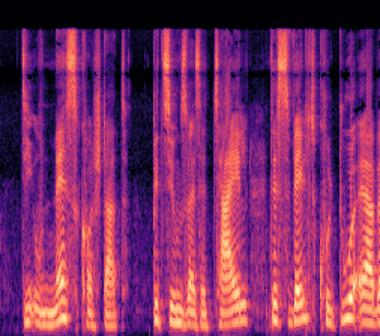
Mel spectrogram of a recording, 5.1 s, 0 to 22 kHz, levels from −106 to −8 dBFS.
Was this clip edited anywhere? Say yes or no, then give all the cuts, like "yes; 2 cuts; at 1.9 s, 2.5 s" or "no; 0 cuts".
no; 0 cuts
